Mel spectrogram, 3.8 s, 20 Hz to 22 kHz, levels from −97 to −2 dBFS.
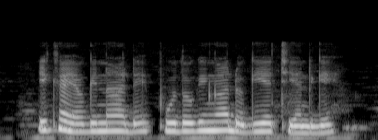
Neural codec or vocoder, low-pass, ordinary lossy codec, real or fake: none; 7.2 kHz; none; real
